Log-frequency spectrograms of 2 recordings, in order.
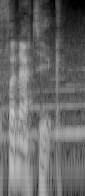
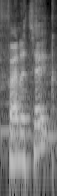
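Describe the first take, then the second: First: The last syllable sounds like 'tick'. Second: The last syllable sounds like 'tech'. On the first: "Is it Fanatec or Fanatic?" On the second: "Is it Fanatec or Fanatic?"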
